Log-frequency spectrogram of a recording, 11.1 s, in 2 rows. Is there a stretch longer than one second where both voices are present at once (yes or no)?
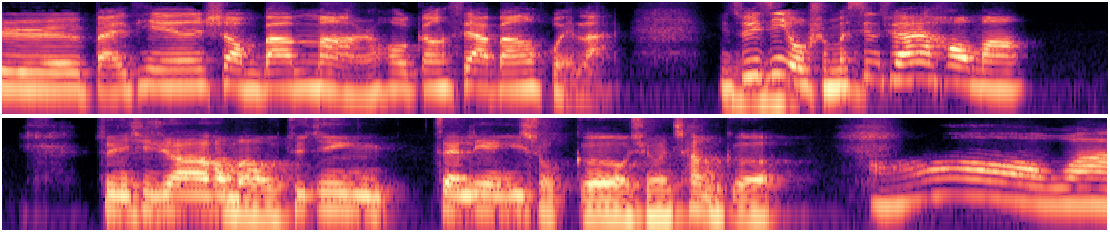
no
